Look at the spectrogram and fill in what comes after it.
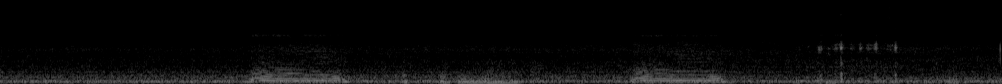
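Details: Loud snoring from a mother who was feeling unwell, and her dog, both asleep after about 10 minutes: two loud, buzzing, tonal snores about four seconds apart over a low steady room hum.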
